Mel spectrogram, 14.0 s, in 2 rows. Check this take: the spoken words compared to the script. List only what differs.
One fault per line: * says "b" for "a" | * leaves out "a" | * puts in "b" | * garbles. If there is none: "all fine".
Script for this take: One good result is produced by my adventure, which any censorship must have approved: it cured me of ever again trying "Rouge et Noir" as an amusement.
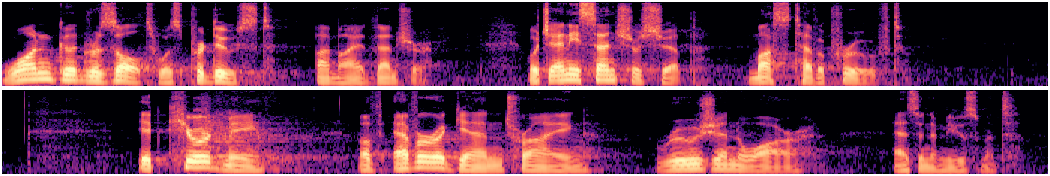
* says "was" for "is"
